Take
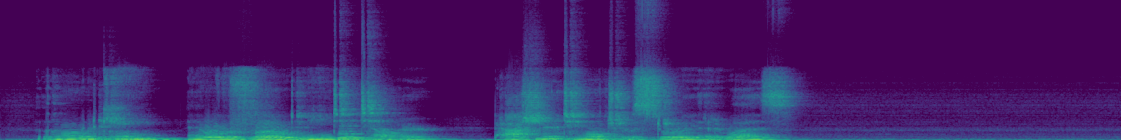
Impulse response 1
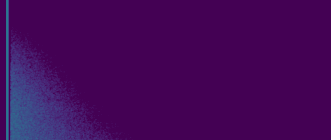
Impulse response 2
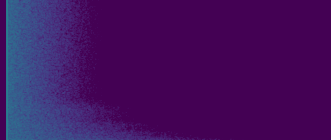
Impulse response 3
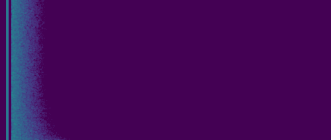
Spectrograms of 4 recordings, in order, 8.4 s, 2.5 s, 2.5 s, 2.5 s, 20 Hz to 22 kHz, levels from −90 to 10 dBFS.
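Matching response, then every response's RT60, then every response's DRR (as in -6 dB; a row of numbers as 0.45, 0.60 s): 3; 1.6, 2.4, 0.55 s; 0.5, -2.0, -3.5 dB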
